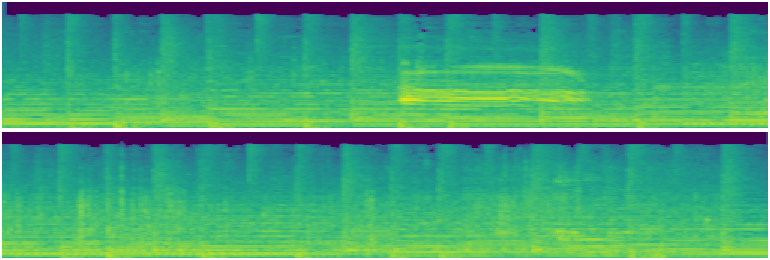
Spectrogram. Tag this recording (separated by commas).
bouncing on trampoline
